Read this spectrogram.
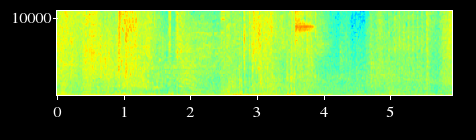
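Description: Rapid energy gunfire crackles and bursts.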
